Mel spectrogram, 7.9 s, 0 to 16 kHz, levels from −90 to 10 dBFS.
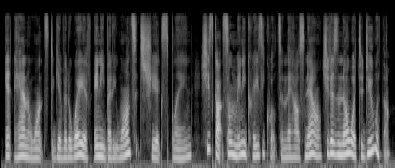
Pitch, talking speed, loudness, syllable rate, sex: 195 Hz, 235 wpm, -18 LUFS, 5.5 syllables/s, female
